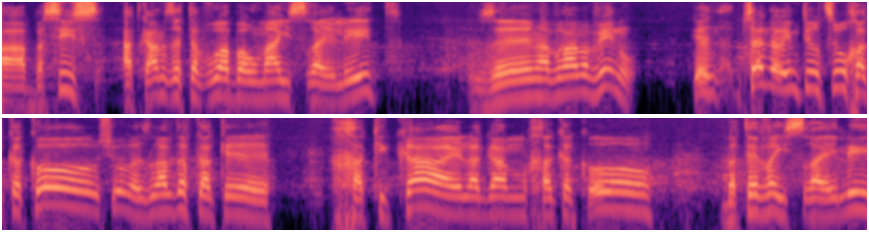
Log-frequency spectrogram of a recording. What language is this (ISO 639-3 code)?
heb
